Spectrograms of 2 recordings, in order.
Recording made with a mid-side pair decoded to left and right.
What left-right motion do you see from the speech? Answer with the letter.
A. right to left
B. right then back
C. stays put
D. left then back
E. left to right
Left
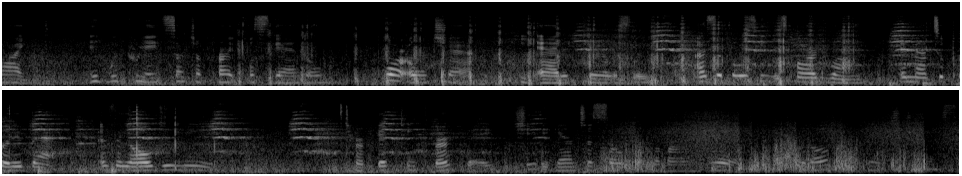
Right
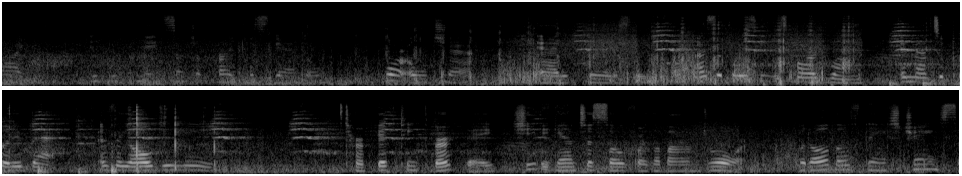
E.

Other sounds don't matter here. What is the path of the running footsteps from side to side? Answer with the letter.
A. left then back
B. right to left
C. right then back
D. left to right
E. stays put
D.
